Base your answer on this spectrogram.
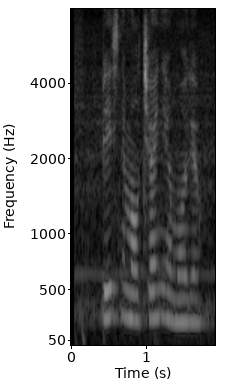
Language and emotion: Russian, neutral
